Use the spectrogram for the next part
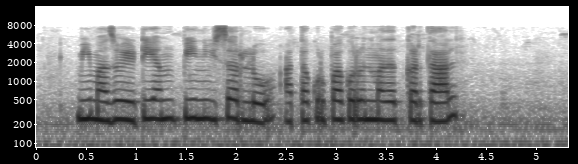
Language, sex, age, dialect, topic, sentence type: Marathi, female, 18-24, Southern Konkan, banking, statement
